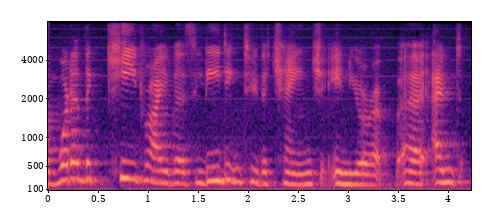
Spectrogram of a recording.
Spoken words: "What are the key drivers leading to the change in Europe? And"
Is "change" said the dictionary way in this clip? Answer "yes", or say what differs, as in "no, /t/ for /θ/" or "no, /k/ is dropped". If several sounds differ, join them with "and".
yes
